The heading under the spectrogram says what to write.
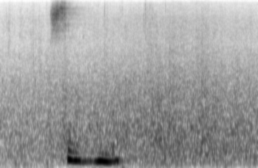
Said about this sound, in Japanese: でしょ。でもこの波の音を聞いていると、もうそんなのどうでもよくなってしまうね。えほら、波が押し寄せてくる。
